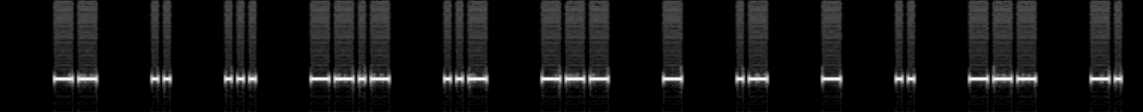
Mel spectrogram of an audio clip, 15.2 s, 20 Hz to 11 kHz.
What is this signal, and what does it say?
Morse code, heard as a keyed tone, about 15 wpm, spaced as for 8 wpm, 1000 Hz. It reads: MISQUOTATION
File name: qotdfiles / 8wpm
